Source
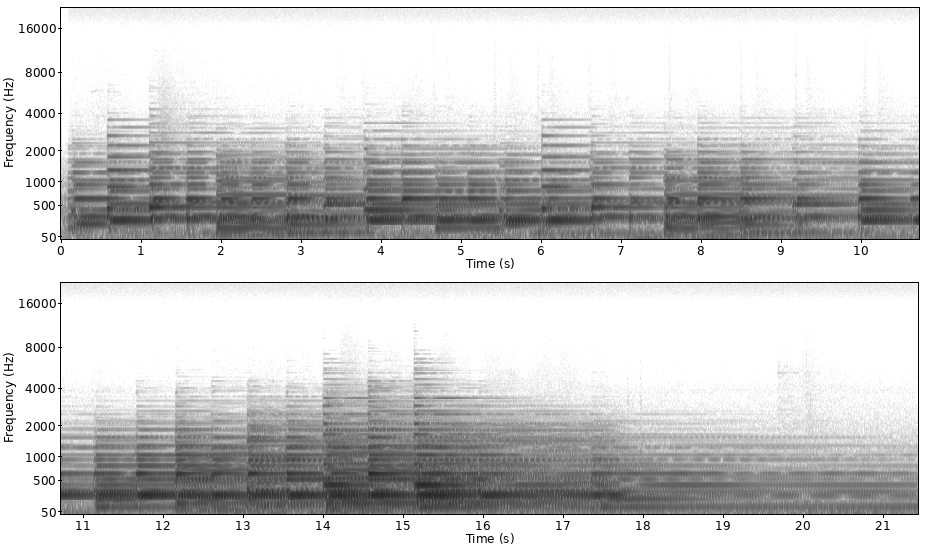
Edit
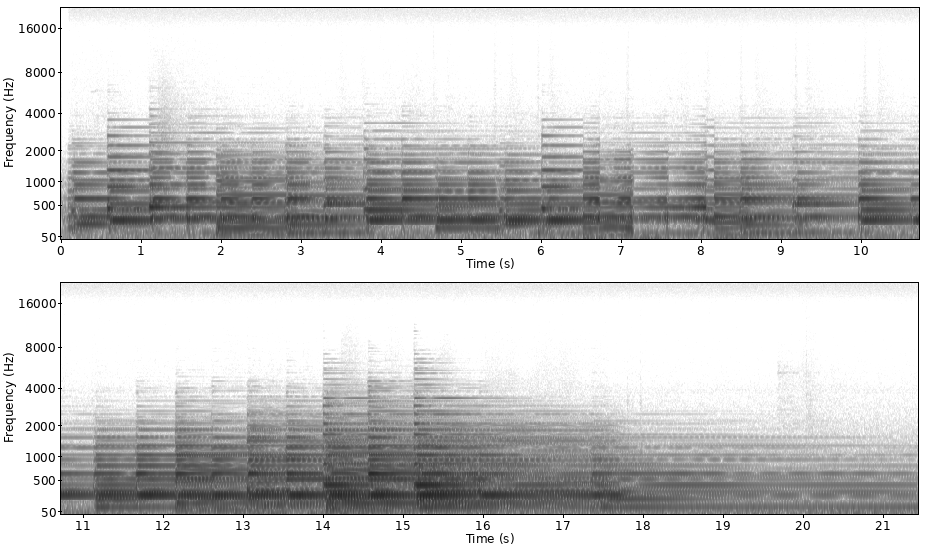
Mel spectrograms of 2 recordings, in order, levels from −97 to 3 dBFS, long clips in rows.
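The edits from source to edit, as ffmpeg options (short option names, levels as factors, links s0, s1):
-filter_complex "[0:a]asplit=3[s0][s1][s2];[s0]atrim=end=6.522[s3];[s1]atrim=start=6.518:end=8.162,asetpts=PTS-STARTPTS,areverse[s4];[s2]atrim=start=8.158[s5];[s3][s4]acrossfade=d=0.004:c1=hsin:c2=hsin[s6];[s6][s5]acrossfade=d=0.004:c1=hsin:c2=hsin"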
